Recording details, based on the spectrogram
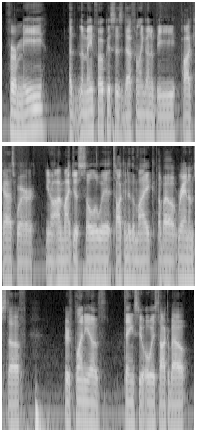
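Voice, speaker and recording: A man's bright, sharp tone sits at a very deep, low pitch, delivered in a monotone, flat way on a very clean recording with a silent background. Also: moderate pace. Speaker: podcaster. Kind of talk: casual solo podcast monologue. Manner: low energy.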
